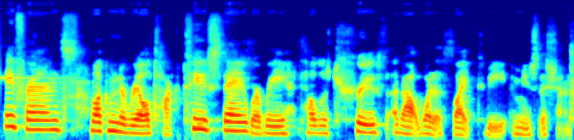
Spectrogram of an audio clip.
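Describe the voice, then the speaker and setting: A music teacher and musician hosts a scripted, direct-to-camera vlog, giving emphatic, encouraging advice to fellow musicians. A retainer gives her a slight lisp. Her fairly low voice moves at a moderate pace, and the recording is muffled and very noisy.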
